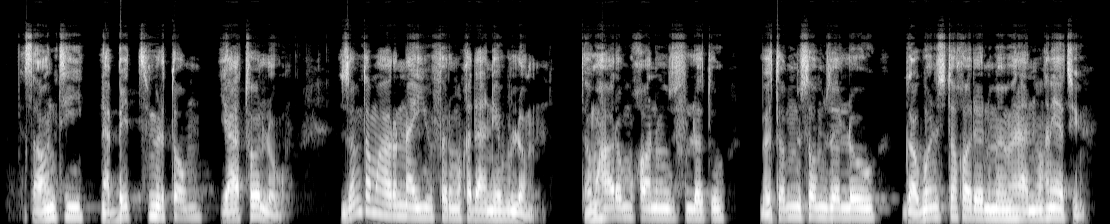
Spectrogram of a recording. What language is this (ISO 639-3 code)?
tir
